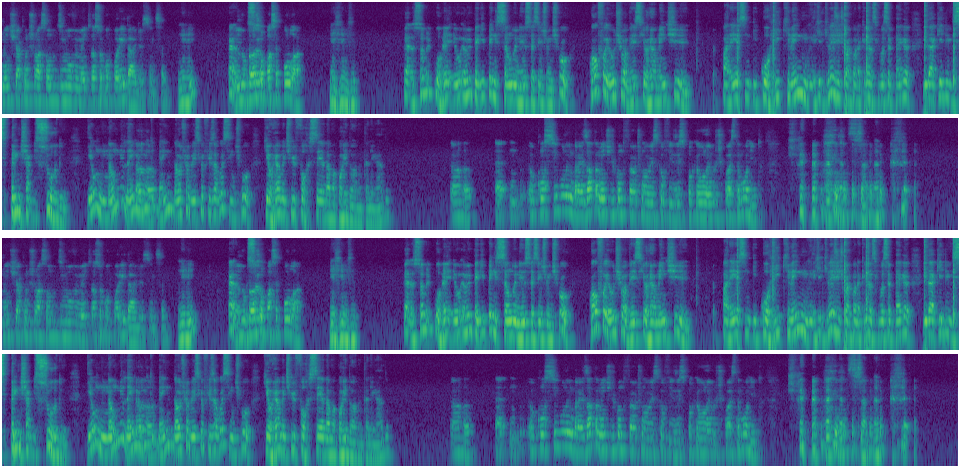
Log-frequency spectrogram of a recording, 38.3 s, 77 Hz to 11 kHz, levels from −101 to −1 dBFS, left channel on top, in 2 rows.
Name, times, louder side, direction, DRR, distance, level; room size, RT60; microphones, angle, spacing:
voice 1, 0.0-3.3 4.6-6.0 21.8-22.2 28.1-28.6 29.0-34.3 35.5-36.8, left 3 dB, 70° left, 1.2 m, -39 dB
voice 2, 3.5-3.9 4.5-5.2 6.6-7.1 8.0-11.4 11.8-13.8 14.4-20.5 20.8-26.9 34.9-37.4, right 2 dB, 35° right, 1.1 m, -36 dB
sound 1, 13.9-14.1 14.7-14.9 15.4-15.6 16.8-17.5 17.8-18.6 19.0-19.4, right 2 dB, 75° right, 1.0 m, -37 dB
2.8 x 2.7 x 3.6 m
head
